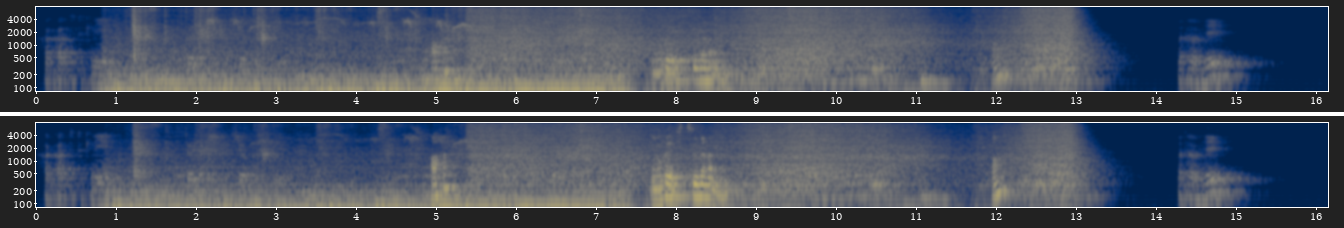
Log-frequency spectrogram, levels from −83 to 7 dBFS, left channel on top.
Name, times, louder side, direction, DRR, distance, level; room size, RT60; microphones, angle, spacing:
voice 1, 0.0-1.0 1.7-3.6 5.6-6.8 9.1-10.7 12.6-13.1 14.3-14.8, right 1 dB, 30° right, 0 dB, 0.6 m, -45 dB
sound 1, 0.8-7.4, left 3 dB, 75° left, 0.4 m, -33 dB
sound 2, 1.6-2.4 3.4-4.1 4.5-4.6 5.2-5.9 7.0-7.8 8.1-8.4 8.8-9.4 10.6-11.3, left 3 dB, 25° left, 1.0 m, -46 dB
voice 2, 4.9-5.3 7.7-8.7 11.9-12.2, right 5 dB, 80° right, 9 dB, 0.4 m, -28 dB
sound 3, 5.3-13.0, left 1 dB, 50° left, 1.1 m, -35 dB
3.7 x 2.4 x 3.6 m, 0.98 s
head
